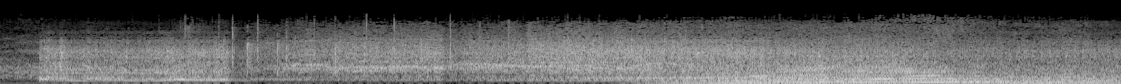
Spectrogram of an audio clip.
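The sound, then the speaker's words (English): A car engine rumbles in and grows louder, revving as the car won as a prize is driven in, over steady loud applause and crowd noise. “Because Owen, you have genuinely won a car. Bring in the car!”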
